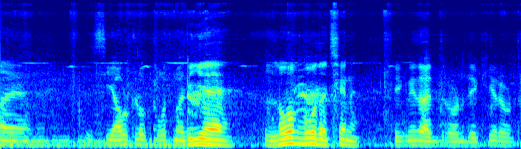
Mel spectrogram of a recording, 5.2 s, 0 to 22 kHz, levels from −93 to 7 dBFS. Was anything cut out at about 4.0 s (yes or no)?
yes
